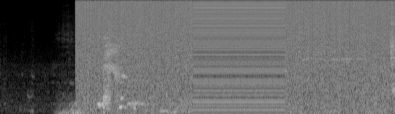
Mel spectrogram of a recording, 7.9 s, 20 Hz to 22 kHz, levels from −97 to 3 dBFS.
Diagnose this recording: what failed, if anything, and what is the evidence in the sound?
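A marginal data line between the converter and the rest of the chain leaves one bit unreliable from 1.51 s to the end. That bit flips in a random share of samples, each flip adding a spike of identical size. This produces a steady crackle that continues through the pauses in the speech.

A system hang loop occurs in the driver and buffer stage from 3.88 s to 5.70 s. The host froze while the audio hardware kept replaying a 20 ms ring buffer about 90 times, so the speech gives way to a steady buzz at 50 Hz.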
